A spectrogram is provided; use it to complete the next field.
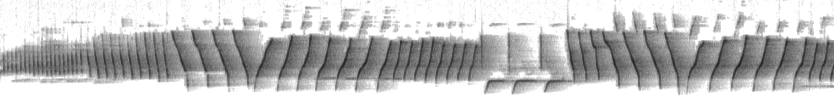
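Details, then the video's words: Singing Gloster canary, played to train and excite young canaries: a continuous high rapid trill of repeated clicking, downswept notes, briefly interrupted by lower flat tones before the fast rolling resumes. "Gloster Kanarya Sesi Ve Ötüşü"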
